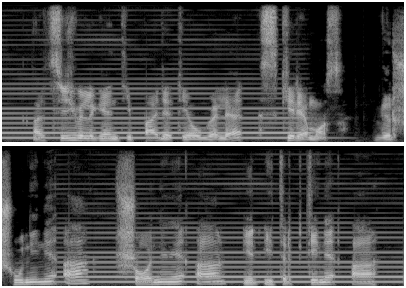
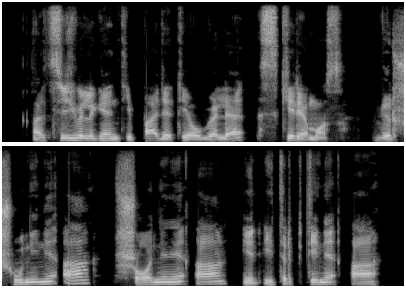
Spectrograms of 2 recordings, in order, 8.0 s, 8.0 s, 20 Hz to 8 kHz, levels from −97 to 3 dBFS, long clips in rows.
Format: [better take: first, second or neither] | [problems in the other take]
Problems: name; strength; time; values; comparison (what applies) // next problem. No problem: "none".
second | background sound (Bowed string instrument); 8 dB below the speech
